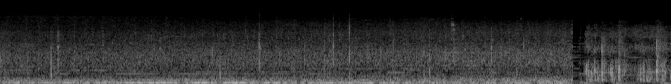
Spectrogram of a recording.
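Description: Heavy rain falls at a dam lake during a July carp fishing session, a dense, steady patter on surfaces with scattered louder drops, dipping briefly near the end.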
